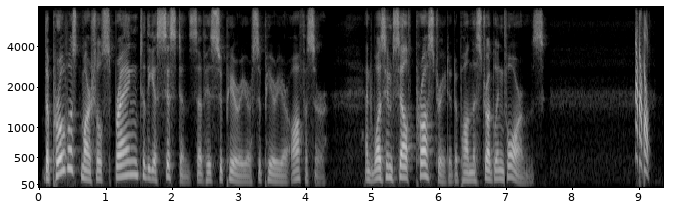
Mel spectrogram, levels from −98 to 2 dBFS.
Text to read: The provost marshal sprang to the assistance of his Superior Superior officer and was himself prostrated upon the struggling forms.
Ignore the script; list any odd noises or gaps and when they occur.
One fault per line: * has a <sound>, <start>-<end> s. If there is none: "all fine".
* has a chirp, 8.9-9.2 s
